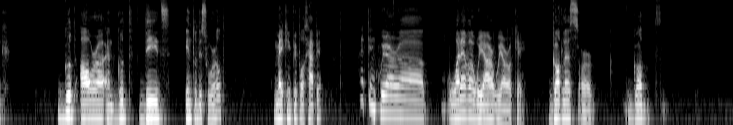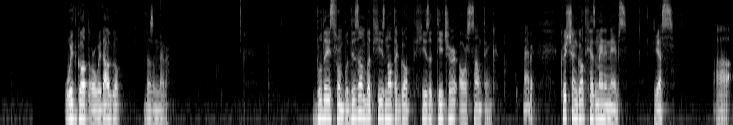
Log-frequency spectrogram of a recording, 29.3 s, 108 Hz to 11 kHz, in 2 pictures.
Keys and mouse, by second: 9.8 g.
